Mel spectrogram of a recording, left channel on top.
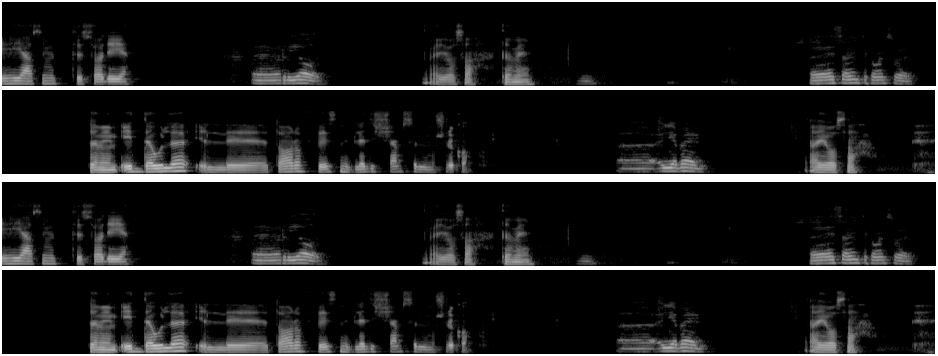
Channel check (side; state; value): both; identical; correlation 1.00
